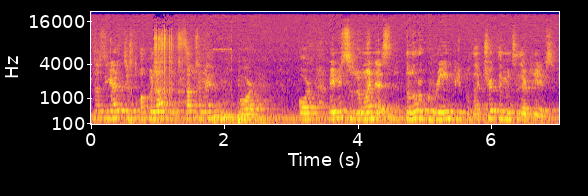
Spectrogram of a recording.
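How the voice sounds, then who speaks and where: A young woman playing an excitable, imaginative village boy in a high school stage play, telling things with wide-eyed drama and some Spanish words. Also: moderate pace, lightly acted. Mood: worried curiosity. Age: young adult. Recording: echoey hall from far off, noisy.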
